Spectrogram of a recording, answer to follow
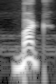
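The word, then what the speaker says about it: but: टी पुट पढ़ा जाएगा और बी यू टी पुट पढ़ा जाना चाहिए ना लेकिन पढ़ा क्या जाएगा बट अब कोई कहे ये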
